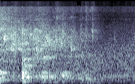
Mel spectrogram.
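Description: Water from a tap running into a blender jar while it is rinsed out in a kitchen during cooking of benachin, a short steady splashing rush at moderate level.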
